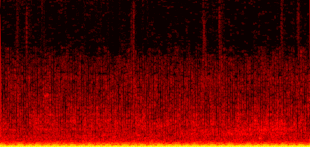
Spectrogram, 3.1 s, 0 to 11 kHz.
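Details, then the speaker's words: 1991 GMC Suburban R1500, 5.7L (350) TBI, idling after IAC valve replacement and relearn; even rumble holding steady with no hunting or dips; no near-stall after over a minute, so it is assumed fixed. "Well, it's been over a minute and it still hasn't done it, so I'm assuming it's fixed."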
